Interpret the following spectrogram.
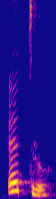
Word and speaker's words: être: But when this accent circonflexe comes on E, here with this letter the pronunciation changes and it's the same as accent grave. The sound is A in this case. So the example is être.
